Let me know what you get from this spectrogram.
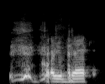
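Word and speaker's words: Corryvreckan: Korivrekken. Okay. Yeah, you got to roll the R.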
